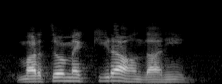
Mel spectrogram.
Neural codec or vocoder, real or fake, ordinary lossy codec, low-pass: codec, 16 kHz, 0.7 kbps, FocalCodec; fake; MP3, 32 kbps; 7.2 kHz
